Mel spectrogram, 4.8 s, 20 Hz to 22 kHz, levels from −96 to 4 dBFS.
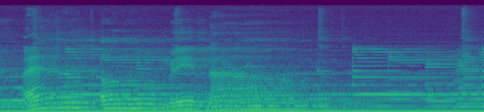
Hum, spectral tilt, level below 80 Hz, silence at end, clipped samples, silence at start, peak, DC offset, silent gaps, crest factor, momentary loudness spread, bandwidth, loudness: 50 Hz at -30 dBFS; -6.5 dB/octave; -30 dBFS; 0 s; under 0.1%; 0 s; -10 dBFS; under 0.1%; none; 18 dB; 6 LU; 17 kHz; -29 LUFS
